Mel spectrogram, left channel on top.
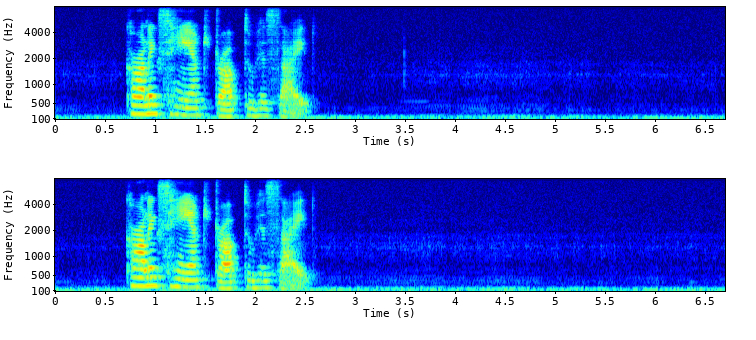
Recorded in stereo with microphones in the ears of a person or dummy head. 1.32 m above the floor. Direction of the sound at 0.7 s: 20° right (ahead or behind).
